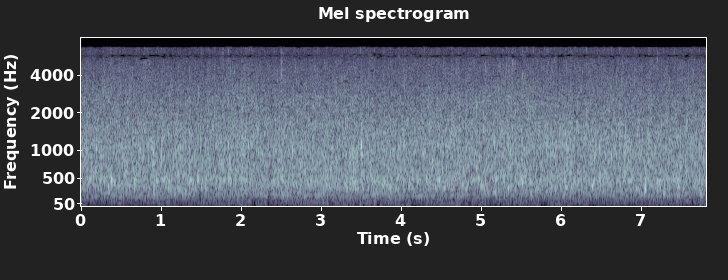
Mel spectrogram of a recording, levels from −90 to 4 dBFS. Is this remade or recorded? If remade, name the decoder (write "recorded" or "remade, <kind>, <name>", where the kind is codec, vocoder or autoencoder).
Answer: recorded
